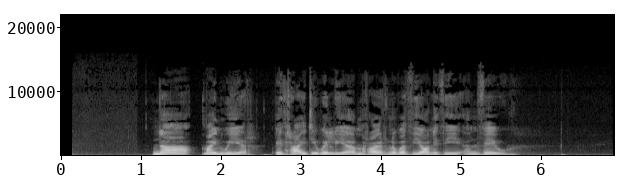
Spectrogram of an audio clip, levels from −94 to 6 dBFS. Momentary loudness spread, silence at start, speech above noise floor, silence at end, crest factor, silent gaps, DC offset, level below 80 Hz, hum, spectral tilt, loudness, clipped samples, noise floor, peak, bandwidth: 9 LU; 1.15 s; 37 dB; 0.6 s; 18 dB; none; under 0.1%; -50 dBFS; none; -7.5 dB/octave; -21 LUFS; under 0.1%; -57 dBFS; -4 dBFS; 13 kHz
